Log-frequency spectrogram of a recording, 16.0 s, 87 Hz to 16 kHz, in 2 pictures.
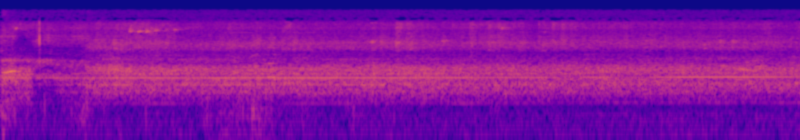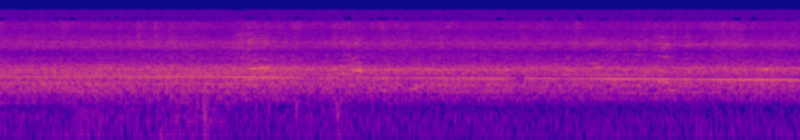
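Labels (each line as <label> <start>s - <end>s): The hum of a bus engine mingles with people speaking and footsteps. 0.0s - 16.0s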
